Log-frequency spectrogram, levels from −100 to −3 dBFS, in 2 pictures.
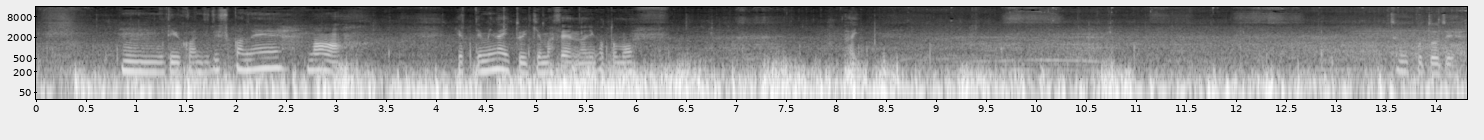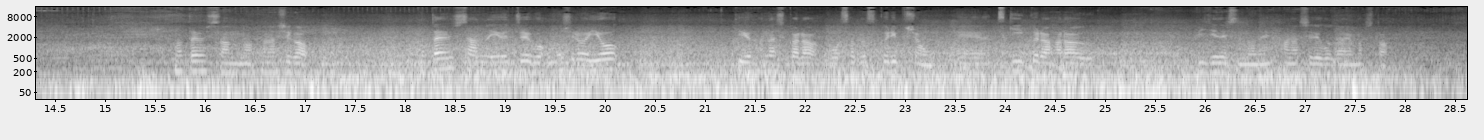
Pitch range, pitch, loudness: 85-100 Hz, 90 Hz, -19 LUFS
